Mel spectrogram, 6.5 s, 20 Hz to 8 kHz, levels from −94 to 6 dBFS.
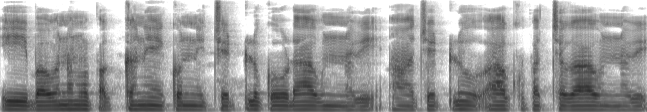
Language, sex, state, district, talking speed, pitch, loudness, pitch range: Telugu, male, Andhra Pradesh, Sri Satya Sai, 100 wpm, 100 Hz, -18 LUFS, 95-105 Hz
